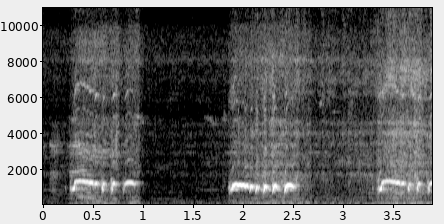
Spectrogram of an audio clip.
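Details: Zebra dove, recorded as a lure, gives three rolling coos roughly every one and a half seconds; each phrase starts with a rising note and breaks into a fast pulsing trill.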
